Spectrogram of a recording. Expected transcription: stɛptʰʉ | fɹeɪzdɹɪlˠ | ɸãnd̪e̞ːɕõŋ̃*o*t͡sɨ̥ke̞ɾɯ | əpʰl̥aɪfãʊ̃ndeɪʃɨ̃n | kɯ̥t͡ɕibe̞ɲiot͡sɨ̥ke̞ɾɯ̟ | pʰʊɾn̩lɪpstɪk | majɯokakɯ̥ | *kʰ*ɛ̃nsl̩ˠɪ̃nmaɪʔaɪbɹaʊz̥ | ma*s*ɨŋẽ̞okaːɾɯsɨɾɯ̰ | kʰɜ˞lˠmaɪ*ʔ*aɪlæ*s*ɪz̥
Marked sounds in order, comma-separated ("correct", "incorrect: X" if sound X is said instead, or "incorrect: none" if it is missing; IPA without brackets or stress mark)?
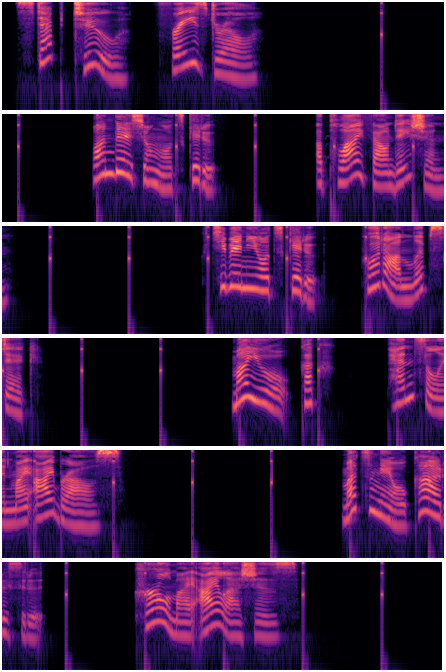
correct, incorrect: pʰ, incorrect: t͡s, correct, incorrect: ʃ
